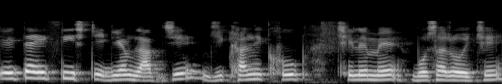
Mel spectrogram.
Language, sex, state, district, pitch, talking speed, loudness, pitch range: Bengali, female, West Bengal, Purulia, 220 Hz, 120 wpm, -15 LUFS, 210-250 Hz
